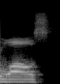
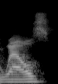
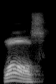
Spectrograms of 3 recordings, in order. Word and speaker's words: Walls: we are wanda franco taylor walls uh or taylor wells walls i said it right the first time cool uh i'm just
